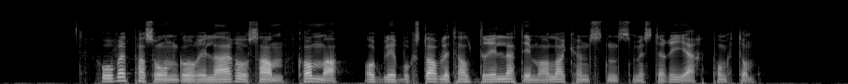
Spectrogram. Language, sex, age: Norwegian, male, 20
